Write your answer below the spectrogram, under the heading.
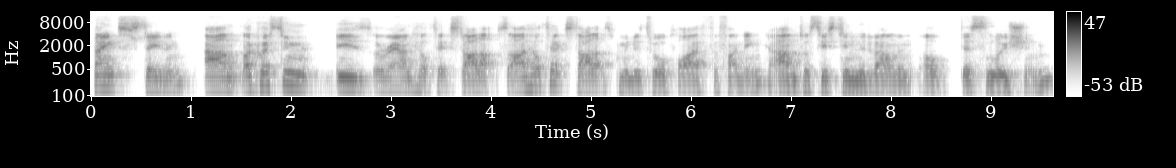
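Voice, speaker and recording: With an Australian accent, a man talks at a moderate pace and a fairly high pitch, with lively intonation and hardly any pauses. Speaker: meeting participant asking about health tech. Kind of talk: online meeting question.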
